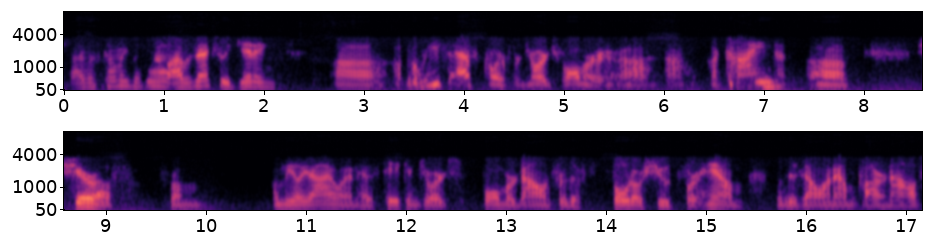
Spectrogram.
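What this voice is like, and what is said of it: Out of breath. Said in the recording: “out of breath.”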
